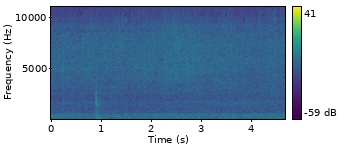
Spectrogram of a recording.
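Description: Steady sizzling hiss of chicken pieces frying in a pan, with a faint steady hum under it and a light click about a second in.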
